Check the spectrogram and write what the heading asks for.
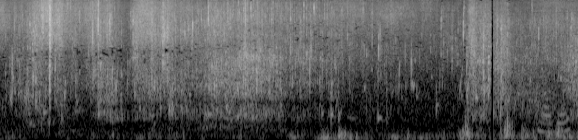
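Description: Paddy water trickling and dribbling through a woven bamboo scoop basket as it is lifted and worked, with small scattered clicks and rustles.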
